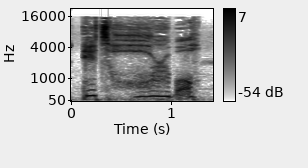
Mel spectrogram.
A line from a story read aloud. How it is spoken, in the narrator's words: Tinker whispered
